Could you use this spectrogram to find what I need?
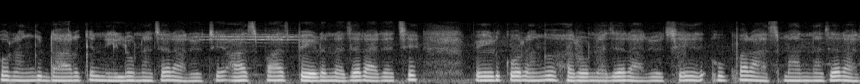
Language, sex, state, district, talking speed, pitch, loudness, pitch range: Rajasthani, female, Rajasthan, Nagaur, 190 wpm, 185 Hz, -16 LUFS, 175-190 Hz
